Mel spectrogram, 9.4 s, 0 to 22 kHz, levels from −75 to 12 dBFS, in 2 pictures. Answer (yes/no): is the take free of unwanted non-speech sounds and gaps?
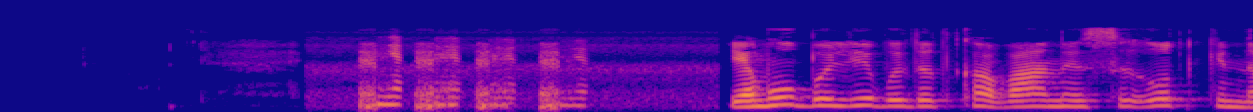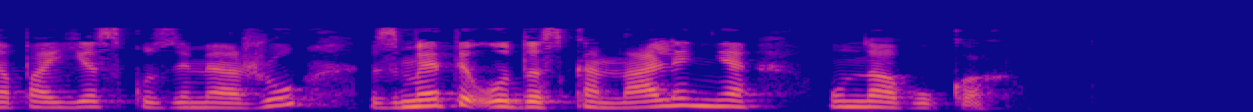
no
